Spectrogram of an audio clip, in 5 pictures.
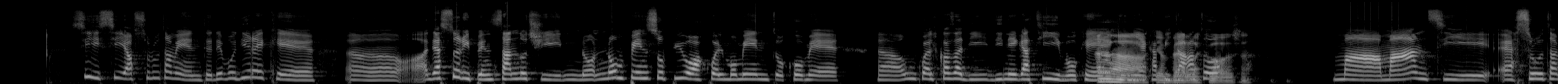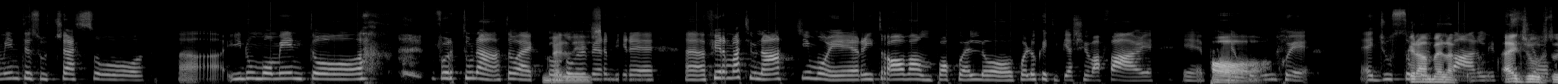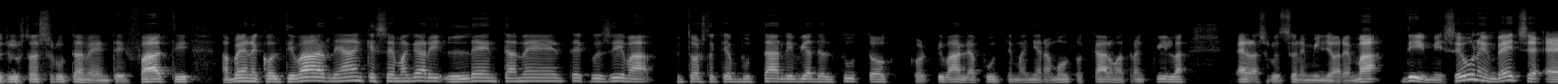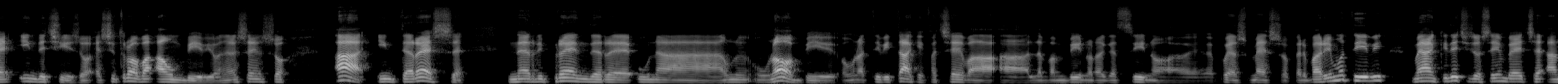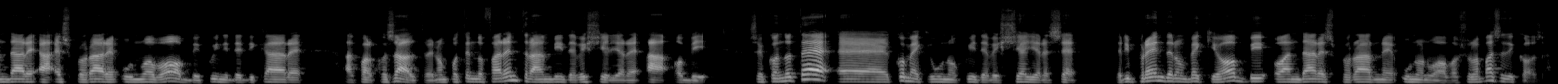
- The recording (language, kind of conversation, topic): Italian, podcast, Che consiglio daresti a chi vuole riprendere un vecchio interesse?
- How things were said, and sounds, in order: distorted speech; other background noise; chuckle; drawn out: "una"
